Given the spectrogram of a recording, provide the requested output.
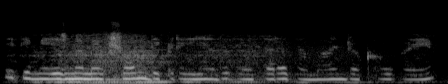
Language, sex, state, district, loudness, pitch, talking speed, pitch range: Hindi, female, Uttar Pradesh, Budaun, -30 LUFS, 245 Hz, 240 wpm, 235-255 Hz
